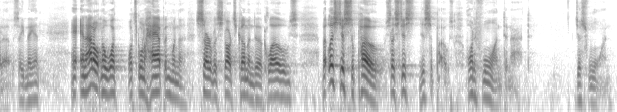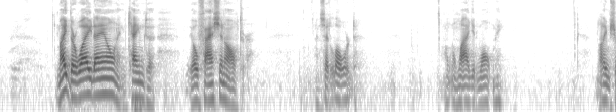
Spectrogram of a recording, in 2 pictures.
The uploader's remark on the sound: A sermon preached Sunday Evening, on August 6, 2023.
